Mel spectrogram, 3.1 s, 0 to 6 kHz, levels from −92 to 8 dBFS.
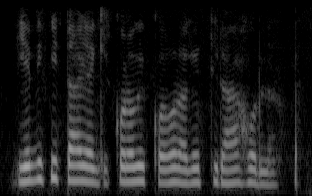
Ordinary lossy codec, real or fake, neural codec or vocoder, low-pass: none; fake; codec, 16 kHz, 2 kbps, FunCodec, trained on LibriTTS, 25 frames a second; 5.4 kHz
